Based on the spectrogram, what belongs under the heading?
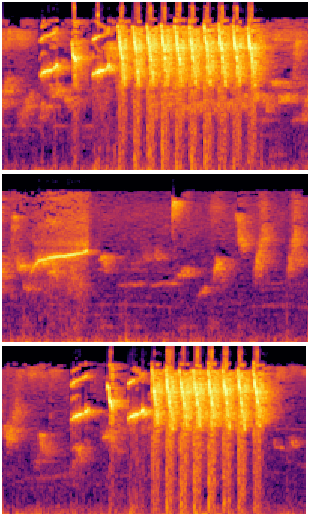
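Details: Greater green leafbird (cucak ijo) delivering long chattering ngekek song before a younger bird: fast bursts of about a dozen harsh high rattling notes, a rising whistle between them, then mixed squeaky notes before another rattling burst.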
